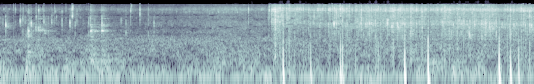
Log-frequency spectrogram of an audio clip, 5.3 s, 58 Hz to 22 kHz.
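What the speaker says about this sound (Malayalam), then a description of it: "അപ്പോൾ പാനൊക്കെ ചൂടായി കടുകിട്ട് കൊടുക്കുകയാണ്. 2 വറ്റൽമുളക് മുറിച്ചിട്ടിട്ടുണ്ട്." Mustard seeds and dried red chillies hit hot oil in a pan and set off a steady, bright sizzle. Sharp pops and crackles from the seeds burst through it, starting a few seconds in after a quieter stretch, with no voices.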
